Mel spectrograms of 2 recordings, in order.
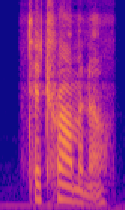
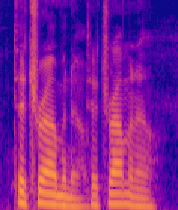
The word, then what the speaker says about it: Tetromino: I was looking up the pronunciation. – Oh. – Okay. – What was it? – Tetromino. – There you go. – Tetromino. Thank you, Wiktionary.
